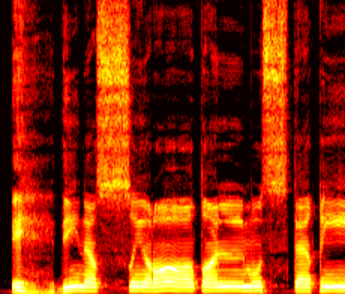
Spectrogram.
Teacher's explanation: I exaggerated the pronunciation of the ha, which will essentially empty your lungs of air. And while this doesn't change the sound of the ha, or change the meaning of the word, it is not considered to be the proper way to pronounce it, since it might affect the recitation of the rest of the ayah.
